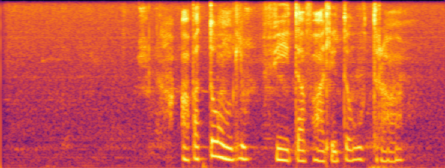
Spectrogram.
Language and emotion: Russian, neutral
